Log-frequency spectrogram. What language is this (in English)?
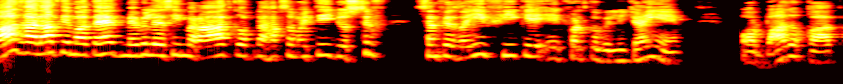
Urdu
